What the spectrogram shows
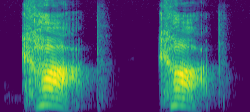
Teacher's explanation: Essa pronúncia da letra O mais próxima do A é muito forte em algumas regiões dos Estados Unidos.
